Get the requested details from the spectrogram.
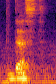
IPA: dɛst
